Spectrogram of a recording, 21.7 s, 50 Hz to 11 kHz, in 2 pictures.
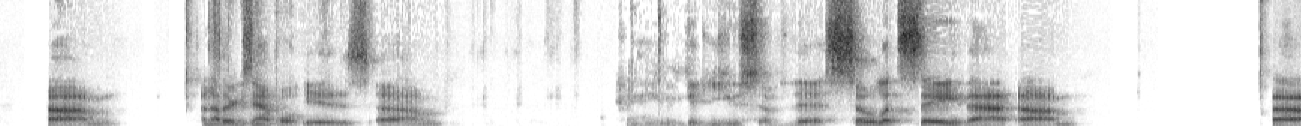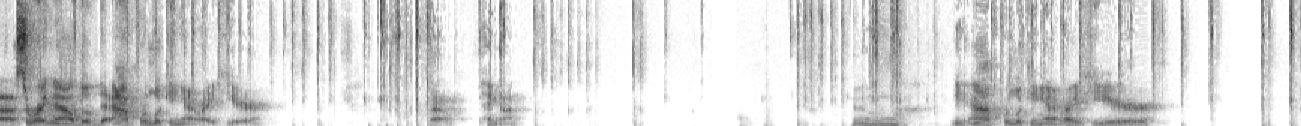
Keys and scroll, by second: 10.9 Page_Down, 10.9 Page_Down, 11.3 Page_Up, 11.9-16.1 typing, 14.9 Escape, 17.4-19.6 typing, 21.2-21.6 typing.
